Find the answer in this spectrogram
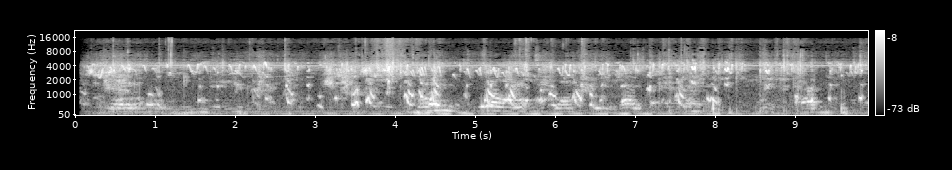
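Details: Grey francolins, a pair, give a busy run of harsh clucks and squeaky chirps, several birds overlapping throughout, over a steady high hiss and low hum.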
